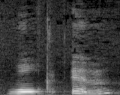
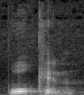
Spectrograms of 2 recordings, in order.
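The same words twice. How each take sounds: First: The two words are said separately. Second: The consonant runs straight into the vowel. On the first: "no longer walk in" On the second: "it's now walk in"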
